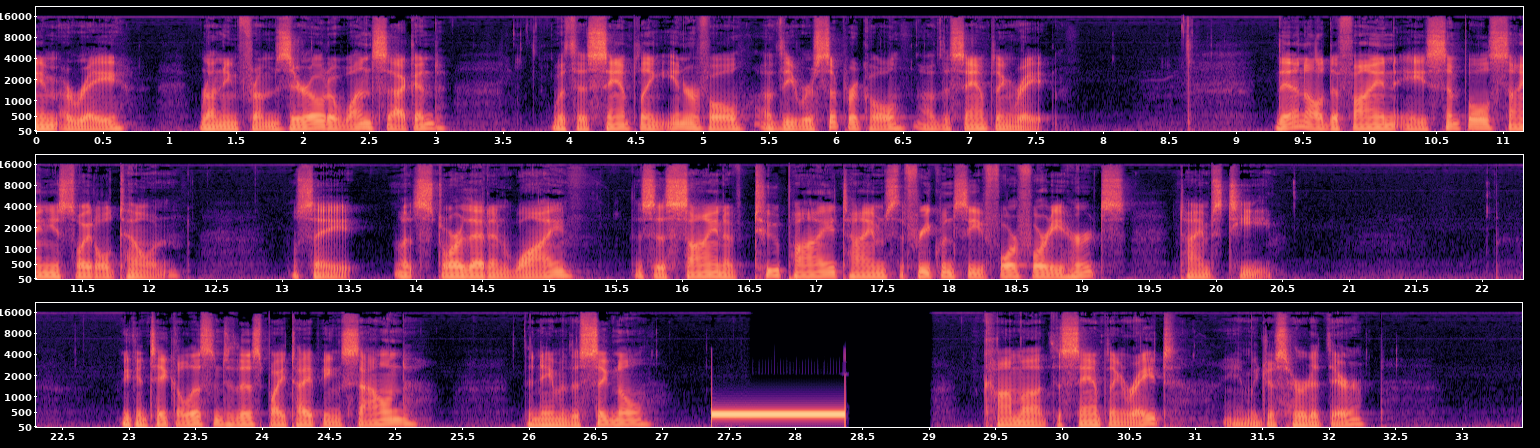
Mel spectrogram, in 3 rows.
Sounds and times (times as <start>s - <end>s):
Speech: 0.0s - 3.1s, 3.9s - 7.7s, 9.3s - 12.3s, 13.1s - 20.6s, 22.9s - 25.3s, 26.0s - 27.0s, 29.4s - 32.4s.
